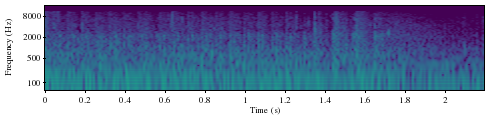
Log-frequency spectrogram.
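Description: Dense gunfire in the video game Ghost Recon Wildlands, a rapid burst of overlapping shots that keeps going for the whole short stretch, close and steady in level, with no talking over it.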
